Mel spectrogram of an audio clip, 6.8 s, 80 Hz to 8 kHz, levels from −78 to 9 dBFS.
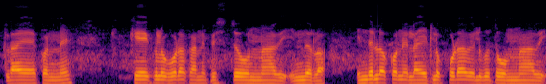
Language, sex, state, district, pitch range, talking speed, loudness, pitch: Telugu, male, Telangana, Hyderabad, 115-125 Hz, 115 wpm, -15 LUFS, 120 Hz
